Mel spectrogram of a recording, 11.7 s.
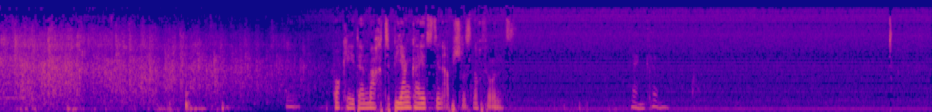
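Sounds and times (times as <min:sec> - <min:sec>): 
audience applause: 0:00.0 - 0:04.1
speech: 0:04.2 - 0:06.6, 0:07.9 - 0:08.5.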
